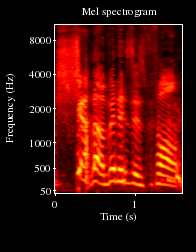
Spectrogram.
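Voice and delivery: slow, high-pitched, pointed, stern, each word dragged out. Retelling a movie scene: J K Simmons impression. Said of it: "J K Simmons is like".

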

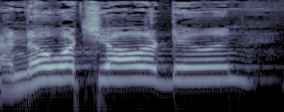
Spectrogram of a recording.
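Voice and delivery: put-on loud Texas accent. Recalling the same message heard every single week, delivered in a texas accent. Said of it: "But it was a Texas accent. It was like".

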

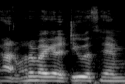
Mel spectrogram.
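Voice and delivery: mock-panicking, acted freaking out. Retelling how she reacted after he hid under the bed, imitating someone freaking out. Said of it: "she's like freaking out".

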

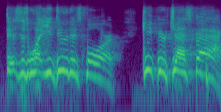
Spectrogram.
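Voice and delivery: shrill, very high-pitched, all-out screaming. Retelling how a fellow thrower screamed while waving a flag: retelling someone screaming. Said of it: "screaming at me".

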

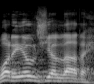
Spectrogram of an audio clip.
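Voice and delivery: put-on loud Scottish accent. Speaker retells a mother finding her crying son, in her Scottish accent. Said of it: "in her Scottish accent".

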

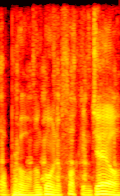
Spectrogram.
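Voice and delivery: mock-angry, acted pissed-off man voice. Retelling how a man who got locked in reacted; imitating an angry man. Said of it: "And he was pissed".

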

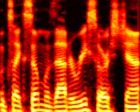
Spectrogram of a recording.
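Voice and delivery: ordinary talk

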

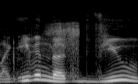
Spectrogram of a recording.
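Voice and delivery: ordinary talk

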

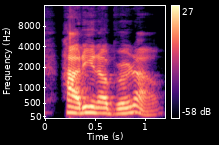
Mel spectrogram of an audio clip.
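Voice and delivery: very loud, jealous, demanding grilling. Retelling how Hotch questions Gideon about Bruno: mock jealous Hotch voice. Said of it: "He plays jealous husband to Gideon".

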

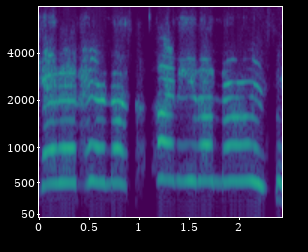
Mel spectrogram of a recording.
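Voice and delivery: all-out, shrill, very high-pitched screaming. Retelling calling for a nurse during labor, retelling her own screaming. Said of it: "And I was screaming".

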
